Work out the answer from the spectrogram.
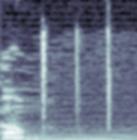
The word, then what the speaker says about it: Om: sound is used because if you spell it out a u m it runs from the back of your throat to your lips and therefore it contains the whole range of the voice and for that reason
